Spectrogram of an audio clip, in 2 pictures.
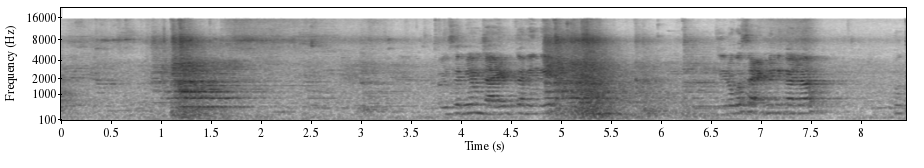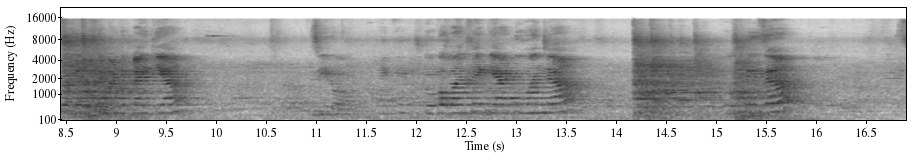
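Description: A woman explains calmly and clearly, close by.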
